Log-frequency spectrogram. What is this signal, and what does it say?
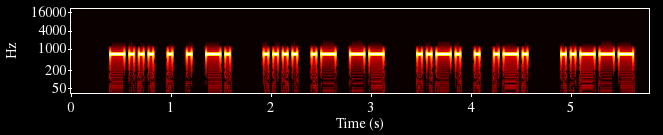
Morse code, heard as a keyed tone, about 25 wpm, 700 Hz. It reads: BEEN HAM FER 2
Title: K1USN SST QSO Practice 25wpm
